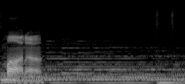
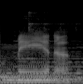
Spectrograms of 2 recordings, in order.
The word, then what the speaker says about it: mana: guidance of my mana apparently it's pronounced mono not mana any luck no unfortunately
